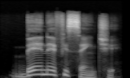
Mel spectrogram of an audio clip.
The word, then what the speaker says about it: beneficente: Não existe letra I ali antes da sílaba final. A pronúncia certa é pura e simplesmente beneficente.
